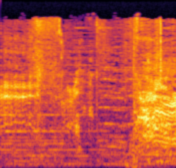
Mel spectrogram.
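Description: Film score music, with a wavering, squealing call from the infant Tyrannosaurus rex rising up loud near the end.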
